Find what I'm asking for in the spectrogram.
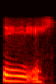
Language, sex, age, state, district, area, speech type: Punjabi, female, 30-45, Punjab, Fazilka, rural, conversation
